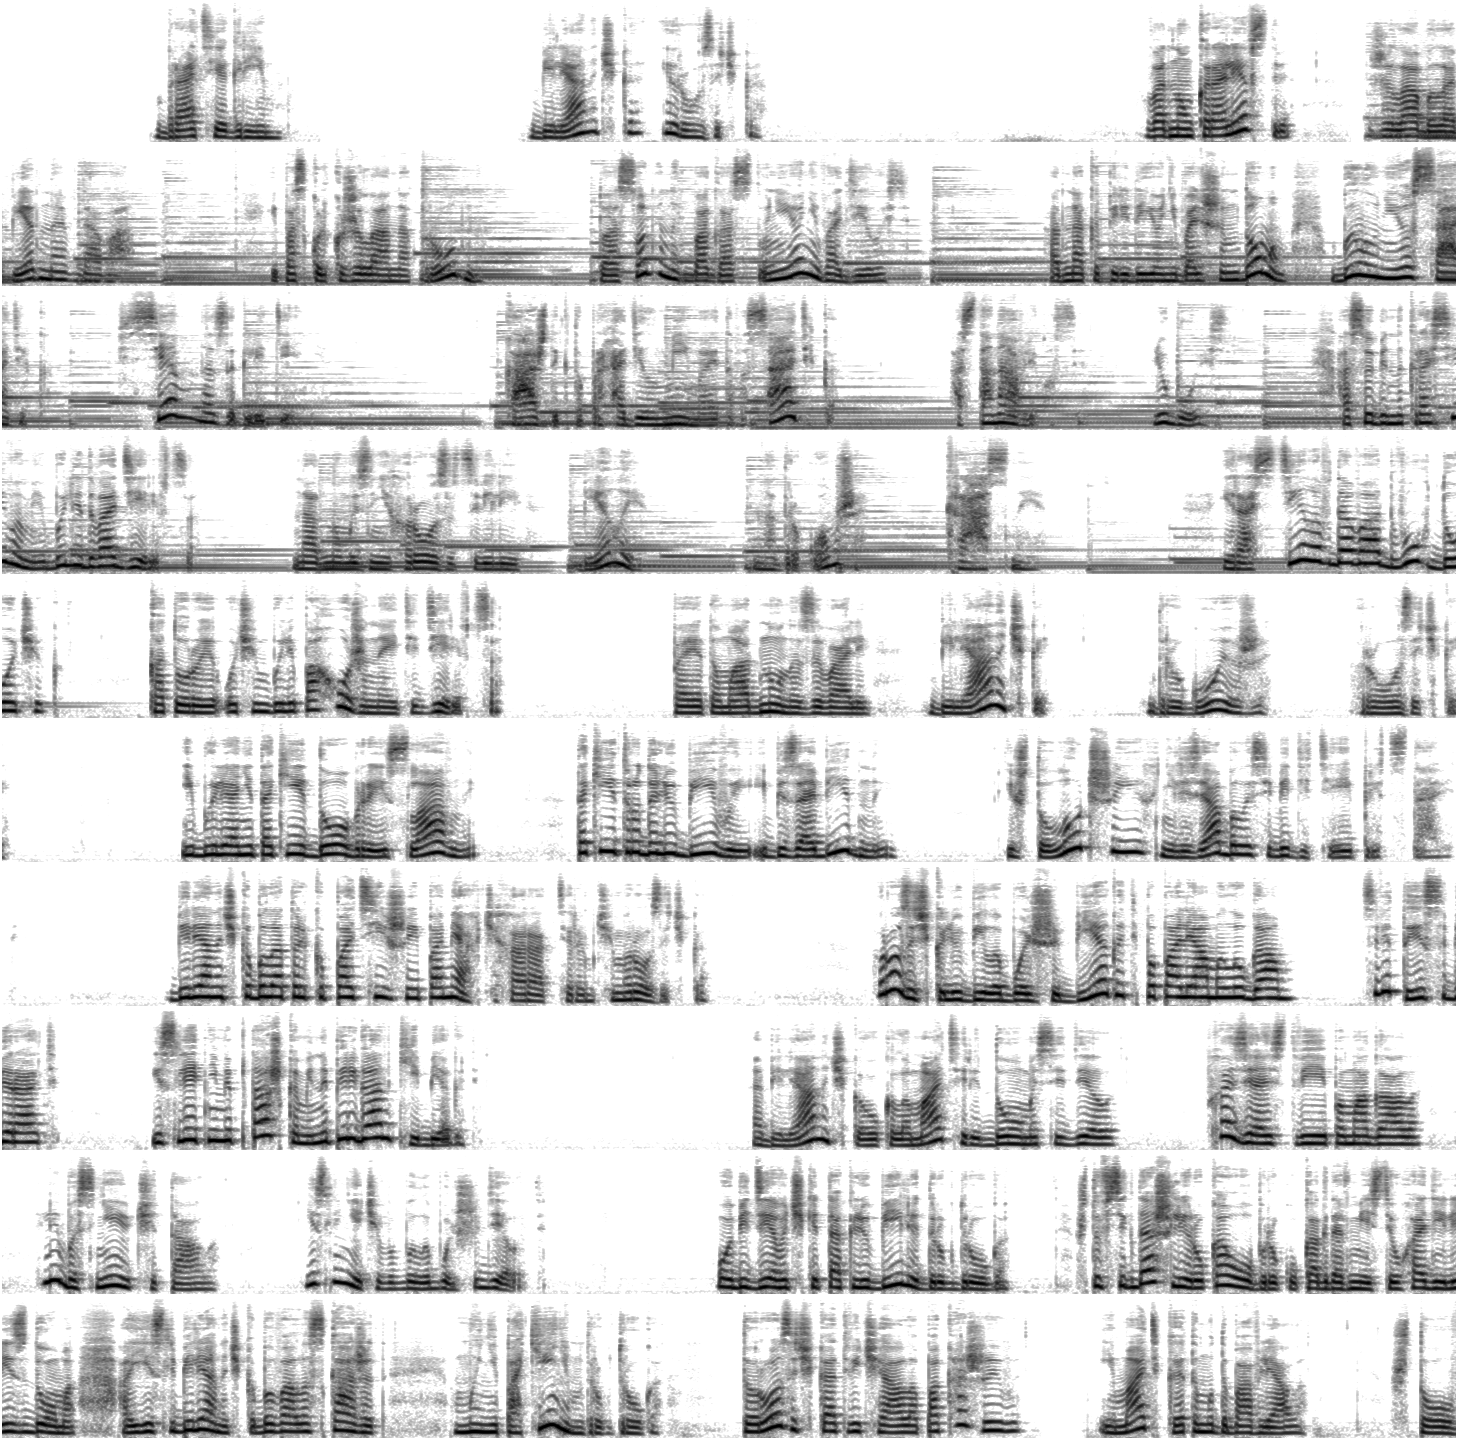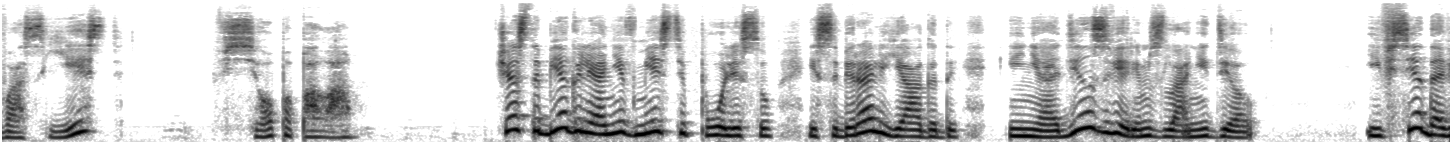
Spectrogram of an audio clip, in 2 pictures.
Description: Беляночка и Розочка - аудиосказка Братьев Гримм - слушать онлайн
